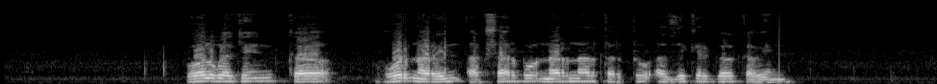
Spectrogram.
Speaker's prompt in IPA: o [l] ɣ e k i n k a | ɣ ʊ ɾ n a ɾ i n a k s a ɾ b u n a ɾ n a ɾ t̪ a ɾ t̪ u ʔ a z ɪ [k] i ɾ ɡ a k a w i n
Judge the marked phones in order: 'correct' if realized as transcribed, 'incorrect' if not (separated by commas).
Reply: correct, correct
